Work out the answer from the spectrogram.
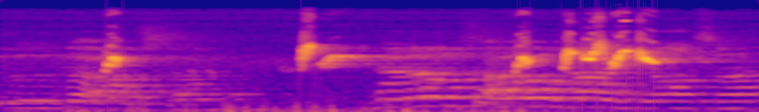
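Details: Red-whiskered bulbul trained indoors in Gia Lai sings short clear whistled notes, then a lively run of rising and falling warbled notes, with ringing resonance beneath.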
